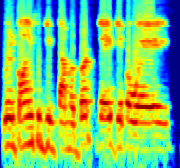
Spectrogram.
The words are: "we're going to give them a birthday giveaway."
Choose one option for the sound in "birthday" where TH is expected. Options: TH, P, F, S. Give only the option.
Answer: TH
